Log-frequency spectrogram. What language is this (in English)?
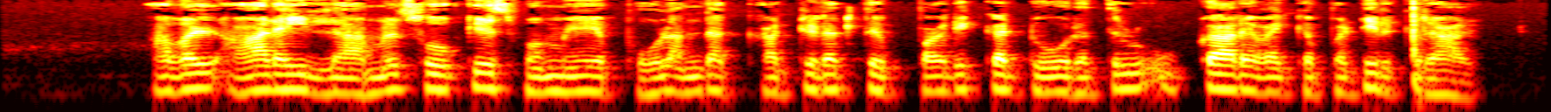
Tamil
